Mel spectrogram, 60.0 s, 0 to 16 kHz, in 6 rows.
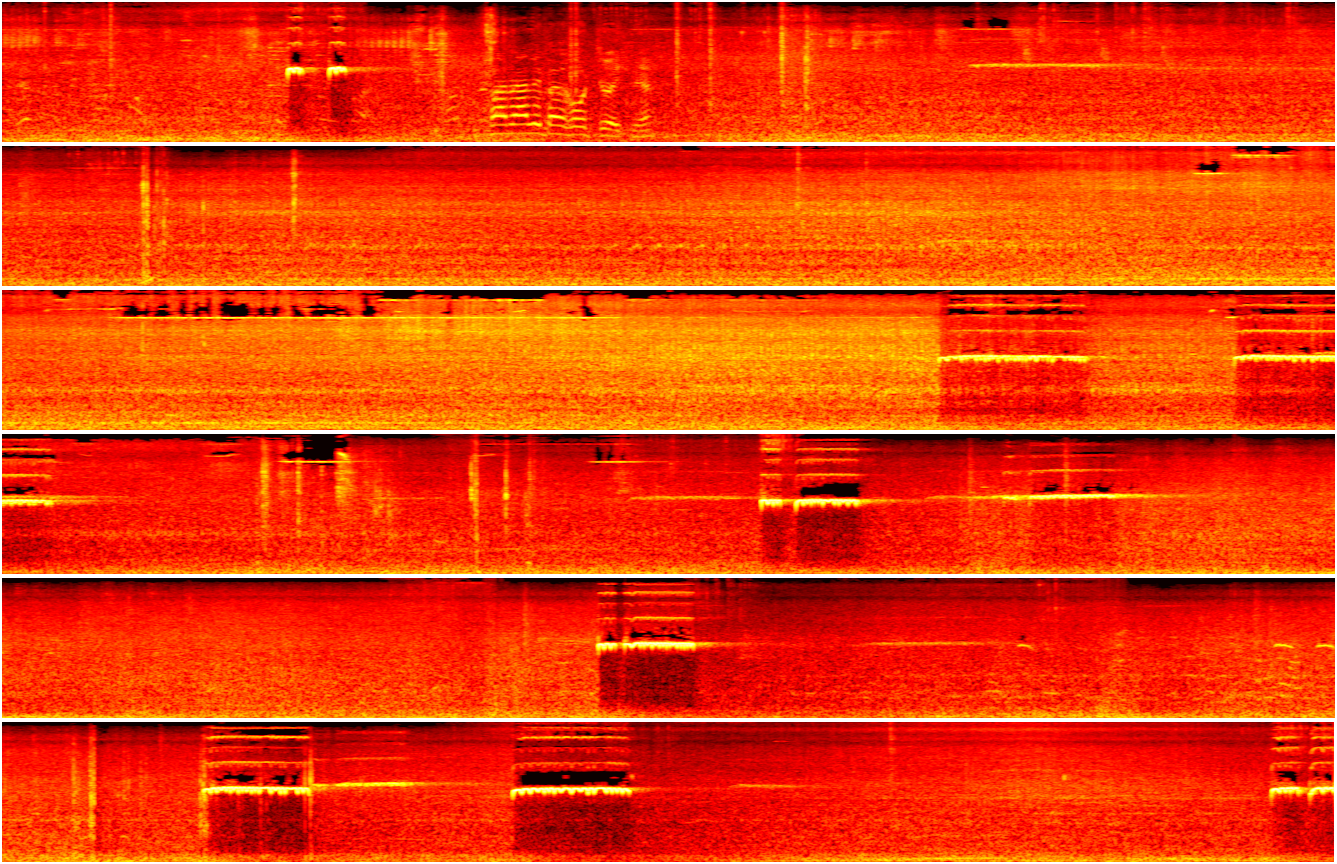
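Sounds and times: low bus hum: 0.0s - 59.9s
traffic rumble: 0.0s - 59.9s.

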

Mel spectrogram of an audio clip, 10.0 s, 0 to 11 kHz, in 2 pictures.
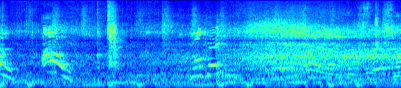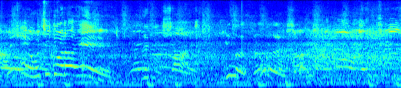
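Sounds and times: voices: 2.0s - 10.0s
car passing by: 2.8s - 5.9s.

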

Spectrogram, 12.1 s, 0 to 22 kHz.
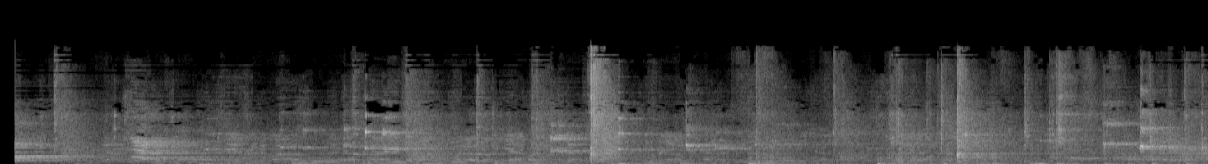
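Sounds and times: voices echoing in a hall: 0.2s - 12.0s.

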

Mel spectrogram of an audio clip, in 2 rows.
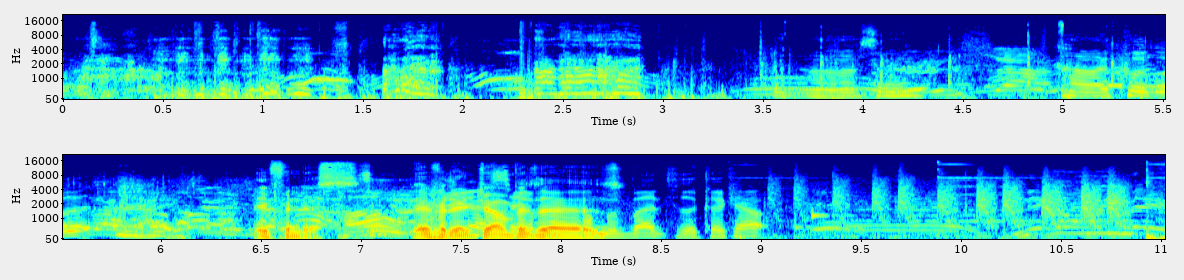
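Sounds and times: men calling out and talking: 1.6s - 11.0s.

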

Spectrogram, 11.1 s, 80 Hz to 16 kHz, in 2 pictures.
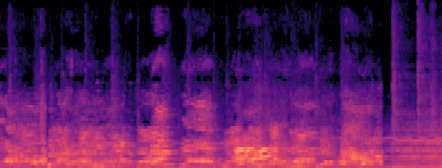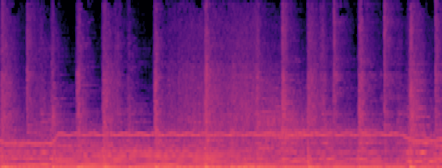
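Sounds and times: people chattering: 0.0s - 4.8s.

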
